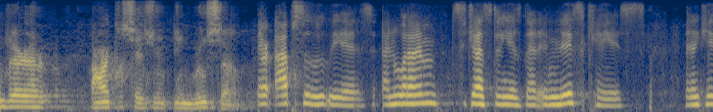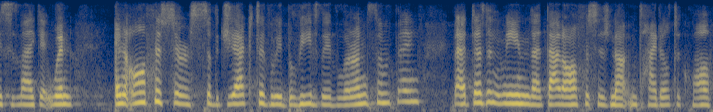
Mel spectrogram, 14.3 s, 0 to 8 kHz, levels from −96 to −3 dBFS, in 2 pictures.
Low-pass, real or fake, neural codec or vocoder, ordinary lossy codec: 7.2 kHz; fake; codec, 24 kHz, 1.5 kbps, HILCodec; Opus, 16 kbps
